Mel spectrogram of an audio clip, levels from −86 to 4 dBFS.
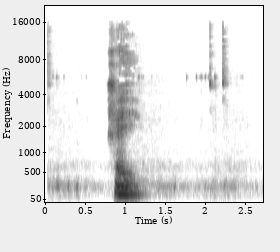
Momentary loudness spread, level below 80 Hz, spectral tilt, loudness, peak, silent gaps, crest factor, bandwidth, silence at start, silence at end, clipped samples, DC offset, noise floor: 21 LU; -62 dBFS; -5 dB/octave; -23 LUFS; -6 dBFS; none; 22 dB; 16 kHz; 0.05 s; 0.45 s; under 0.1%; under 0.1%; -56 dBFS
